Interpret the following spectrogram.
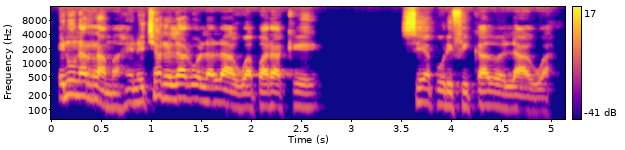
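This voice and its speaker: A pastor with an Argentine Spanish accent preaches a sermon in a medium-pitched, slightly mellow voice at normal speed. He poses questions to the congregation and answers them himself, and he acts out the voices of God and of complaining believers.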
